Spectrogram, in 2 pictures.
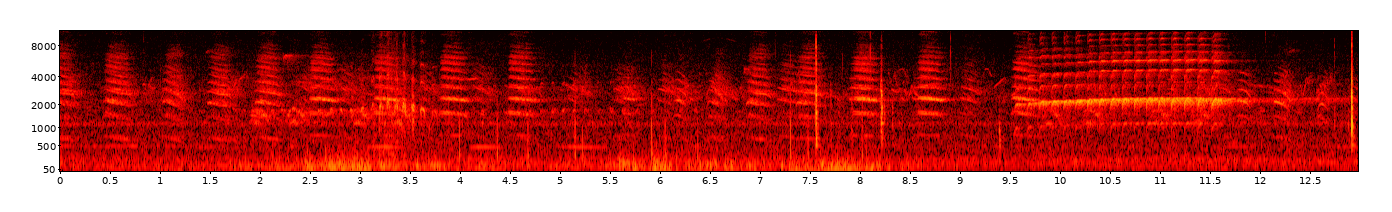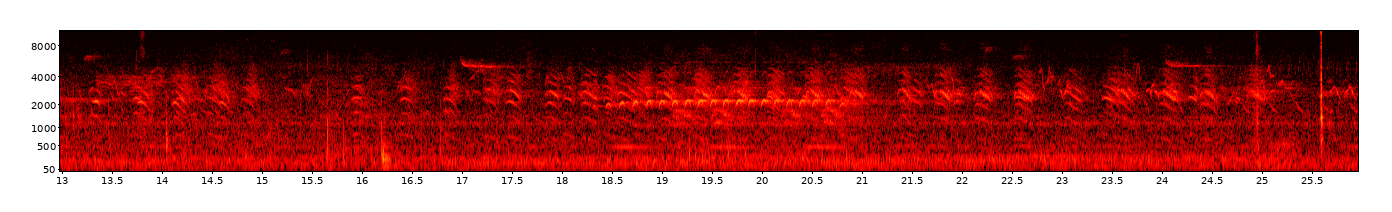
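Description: Several songbirds singing and chirping, with quick repeated notes for the first several seconds. A loud buzzy trill about ten seconds in lasts around two seconds, and a softer one follows near twenty seconds.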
